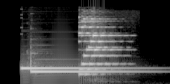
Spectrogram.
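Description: Channel-logo intro chime: two ringing tones, the higher stepping down to the lower like a ding-dong, then a bright sparkling shimmer of high notes about a second in, all fading away slowly.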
